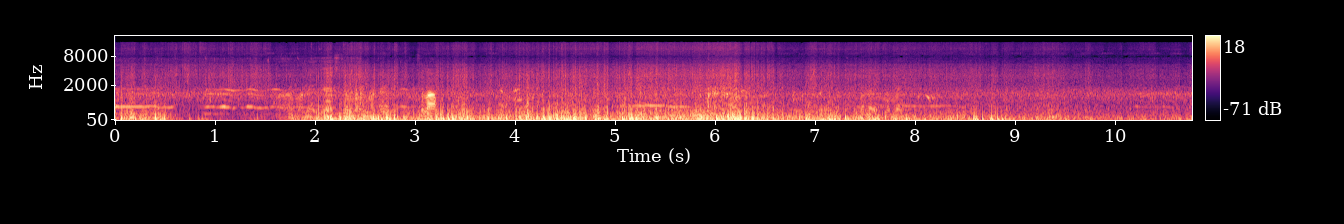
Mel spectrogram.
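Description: Wind rumbling on the microphone, with short calls from distant voices now and then.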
